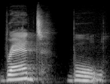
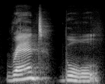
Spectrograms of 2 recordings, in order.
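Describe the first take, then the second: First: It is said with American English sounds. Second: The same.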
